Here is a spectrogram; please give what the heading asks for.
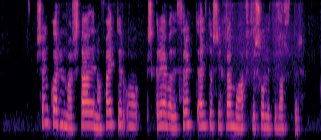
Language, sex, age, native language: Icelandic, female, 50-59, Icelandic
